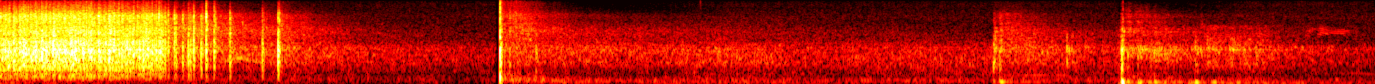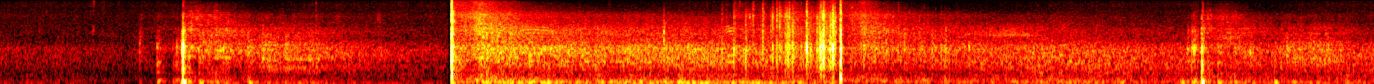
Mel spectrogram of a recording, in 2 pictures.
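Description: Aerial firework shells bursting: about seven sharp bangs spaced a second or two apart. There is a loud rush of noise in the first second or so, and another longer one a little past the middle.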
